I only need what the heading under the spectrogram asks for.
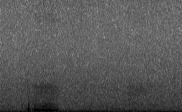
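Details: Gribouille, a pet cat, snoring indoors: a single low, rasping snore lasting about half a second, preceded by a faint click, followed by quiet room tone.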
